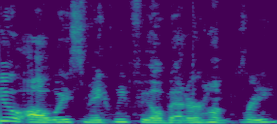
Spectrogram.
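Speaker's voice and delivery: ordinary delivery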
